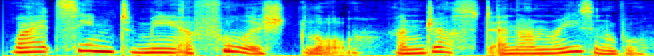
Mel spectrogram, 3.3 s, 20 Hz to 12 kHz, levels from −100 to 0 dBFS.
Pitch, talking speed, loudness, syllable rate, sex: 250 Hz, 200 wpm, -15 LUFS, 5.9 syllables/s, female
